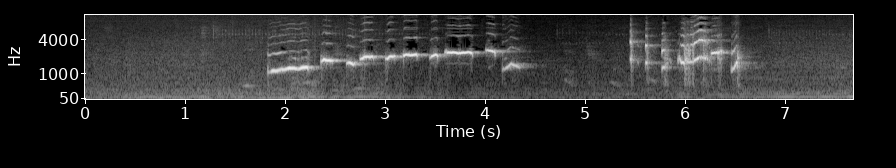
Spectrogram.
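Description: Cockatiel whistling its song: a phrase of short notes stepping up in pitch, then after a pause a brief burst of quick warbled chirps.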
